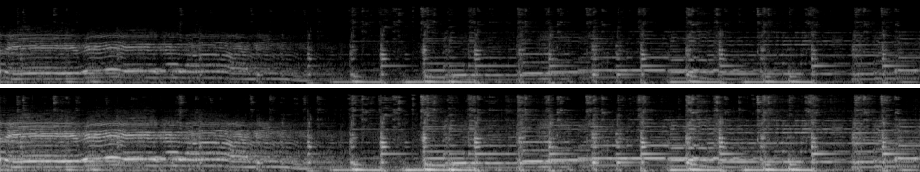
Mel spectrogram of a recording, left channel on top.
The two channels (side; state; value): left; quieter; 10.7 dB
